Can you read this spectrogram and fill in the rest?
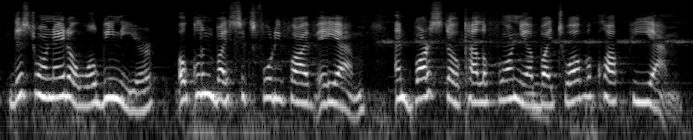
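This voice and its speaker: A woman's voice: high-pitched, a little hiss or hum, rough recording. A woman announcer reading a scripted emergency weather warning in a formal bulletin manner.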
